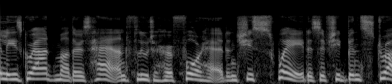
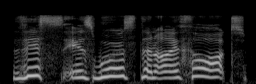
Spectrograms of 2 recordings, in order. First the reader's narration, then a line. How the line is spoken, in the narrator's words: she said in a strained voice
